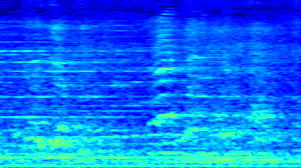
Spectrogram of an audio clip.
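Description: Indistinct chatter of children and other visitors, with music playing in the background and a steady low hum.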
